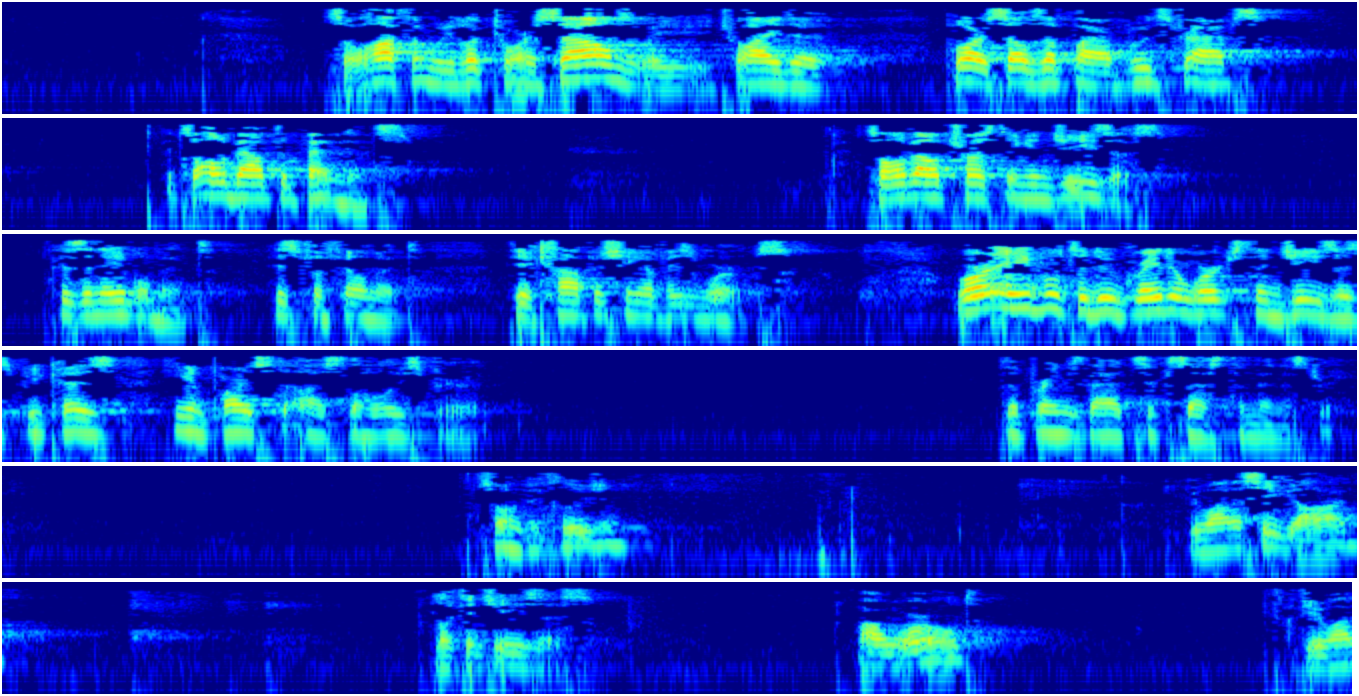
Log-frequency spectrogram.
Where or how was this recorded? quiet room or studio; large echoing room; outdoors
large echoing room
